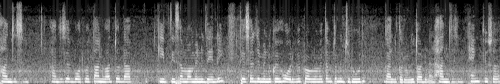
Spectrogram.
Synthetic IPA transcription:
hãːɲd͡ʒiːsəɾ | hãːɲd͡ʒiːsəɾbɔːt̪̚bɔːt̪t̪ːaːnʋaːd̪̚t̪ʊaːɖaː | kiːt̪iːsəmaːmɛːnũːd̪eːnləiː | t̪eːsəɾd͡ʒeːmɛːnũːkoːiːɦoːɾʋiːpɾɔːbləmeːt̪aːmɛ̃ːt̪ʊaːnũːzəɾuːɾ | ɡəlkəɾũːɡiːt̪ʊaːɖeːnaːlhãːɲd͡ʒiːsət̪ʰɛ̃ːŋkjuːsəɾ

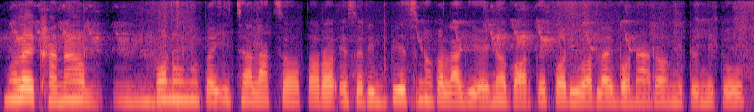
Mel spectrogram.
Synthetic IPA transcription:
mʌlajkʰana | bʌnawnut̪ʌjit̪ːsʰalaɡ̚t͡sʰʌt̪ʌɾʌʔesʌɾibet͡snʌkalaɡiɦojnʌɡʱʌrkʌjpʌɾiwarlajbʌnaeɾʌmiʈomiʈo

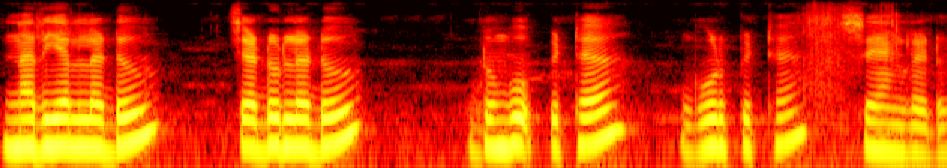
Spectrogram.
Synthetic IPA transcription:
naɾijalːəɖu | t͡ʃəɖuləɖu | ɖumbuʔpiʈʰa | ɡuɽpiʈʰasujaŋlaɖu

